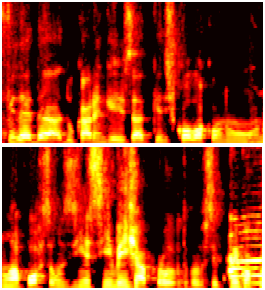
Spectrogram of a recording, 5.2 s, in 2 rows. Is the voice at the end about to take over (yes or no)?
yes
